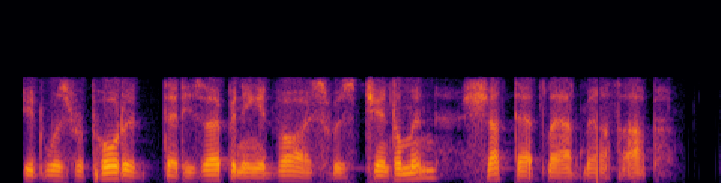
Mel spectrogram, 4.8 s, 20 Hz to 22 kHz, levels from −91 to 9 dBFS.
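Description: Throughout, the Bluetooth CVSD headset codec's one-bit adaptive coding, consistent with a 64 kbps link, confines the speech to about 250 Hz to 3.5 kHz, adding granular hiss and scratchy sibilants.

At 3.98 to 4.01 s, just after "shut that", unconcealed Bluetooth headset packet loss drops a couple of packets, leaving an abrupt hole of about 15 ms.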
